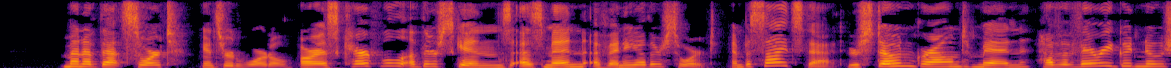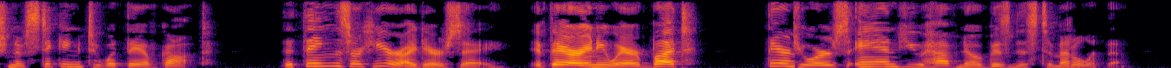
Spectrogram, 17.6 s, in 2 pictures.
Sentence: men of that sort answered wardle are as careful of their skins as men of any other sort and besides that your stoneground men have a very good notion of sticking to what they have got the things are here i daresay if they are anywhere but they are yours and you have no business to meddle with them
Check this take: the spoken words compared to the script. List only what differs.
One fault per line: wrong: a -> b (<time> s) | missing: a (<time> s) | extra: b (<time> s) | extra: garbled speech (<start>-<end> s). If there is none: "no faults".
no faults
